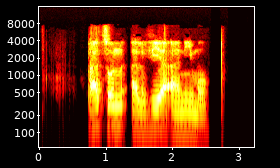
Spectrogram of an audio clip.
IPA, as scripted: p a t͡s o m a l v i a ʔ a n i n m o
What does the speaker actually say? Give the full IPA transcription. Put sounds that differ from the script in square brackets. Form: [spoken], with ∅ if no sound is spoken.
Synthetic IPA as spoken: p a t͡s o [n] a l v i a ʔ a n i [∅] m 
